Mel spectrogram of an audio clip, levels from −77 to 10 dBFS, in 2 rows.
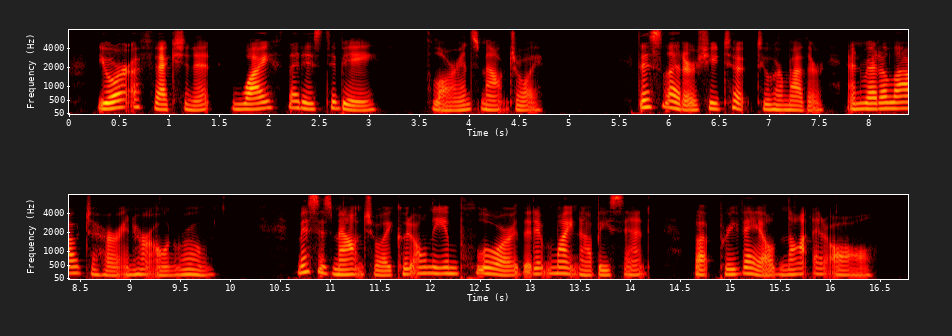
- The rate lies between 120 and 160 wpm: Yes, average, 145 wpm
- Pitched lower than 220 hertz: Yes, medium, 185 Hz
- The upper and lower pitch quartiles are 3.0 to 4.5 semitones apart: Yes, average, 4.2 semitones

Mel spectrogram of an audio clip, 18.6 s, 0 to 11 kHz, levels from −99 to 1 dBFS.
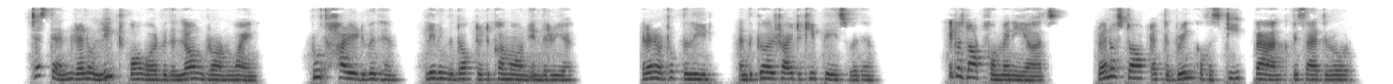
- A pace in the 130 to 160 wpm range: No, average, 175 wpm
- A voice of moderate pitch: No, high, 200 Hz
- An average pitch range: Yes, average, 4.0 semitones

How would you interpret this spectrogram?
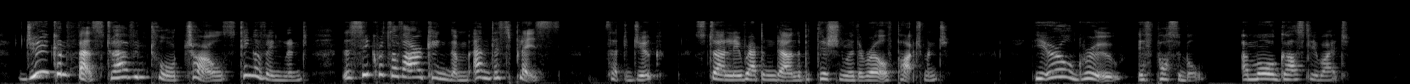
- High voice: Yes, high, 245 Hz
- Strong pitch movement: Yes, wide, 7.7 semitones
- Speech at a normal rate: Yes, average, 170 wpm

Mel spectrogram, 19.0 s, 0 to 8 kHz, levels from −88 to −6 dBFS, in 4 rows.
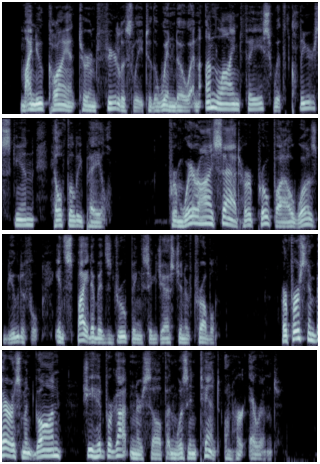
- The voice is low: Yes, low, 130 Hz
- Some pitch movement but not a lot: No, wide, 6.1 semitones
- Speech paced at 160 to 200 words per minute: No, average, 150 wpm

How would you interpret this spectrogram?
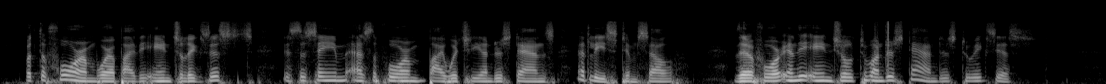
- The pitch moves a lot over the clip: No, average, 3.8 semitones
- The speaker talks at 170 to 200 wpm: No, average, 155 wpm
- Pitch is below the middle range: No, medium, 155 Hz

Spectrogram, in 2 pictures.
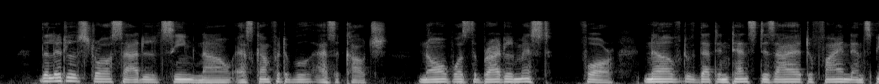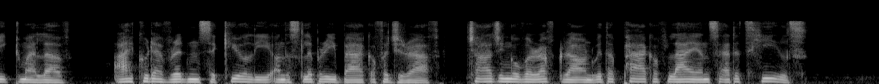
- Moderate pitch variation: No, narrow, 2.3 semitones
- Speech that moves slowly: No, average, 180 wpm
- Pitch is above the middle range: No, low, 115 Hz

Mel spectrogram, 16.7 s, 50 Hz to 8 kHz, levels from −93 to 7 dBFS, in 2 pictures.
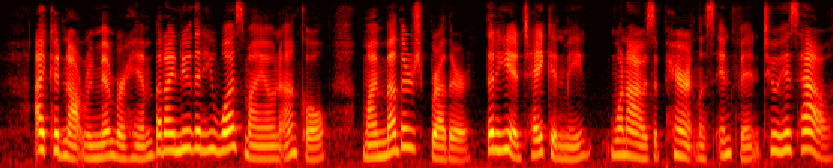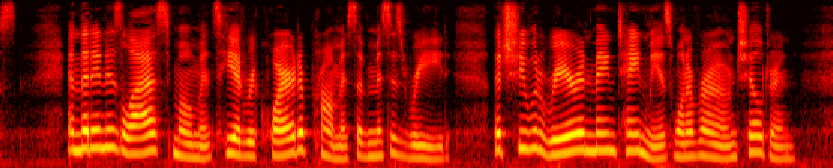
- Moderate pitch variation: No, wide, 7.5 semitones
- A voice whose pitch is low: No, high, 215 Hz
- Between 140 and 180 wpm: No, average, 195 wpm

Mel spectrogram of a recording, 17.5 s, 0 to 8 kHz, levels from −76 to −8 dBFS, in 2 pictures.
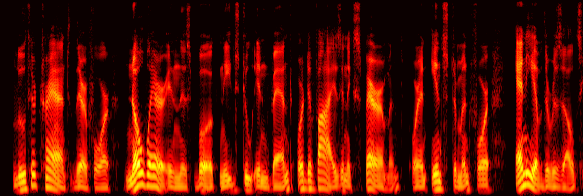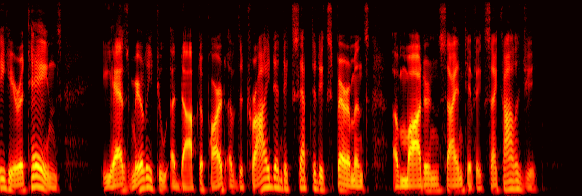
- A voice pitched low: Yes, very low, 90 Hz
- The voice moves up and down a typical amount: No, wide, 7.1 semitones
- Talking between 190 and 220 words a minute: No, average, 145 wpm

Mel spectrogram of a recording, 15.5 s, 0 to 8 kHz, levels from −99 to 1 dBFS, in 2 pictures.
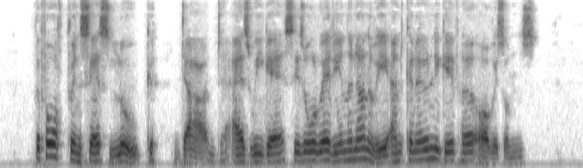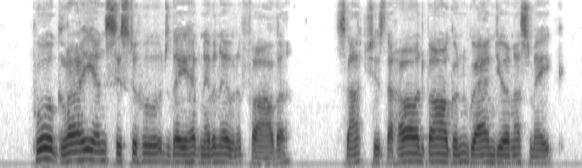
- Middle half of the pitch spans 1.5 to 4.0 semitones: Yes, average, 3.6 semitones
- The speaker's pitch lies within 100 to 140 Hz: Yes, low, 135 Hz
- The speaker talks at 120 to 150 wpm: Yes, average, 145 wpm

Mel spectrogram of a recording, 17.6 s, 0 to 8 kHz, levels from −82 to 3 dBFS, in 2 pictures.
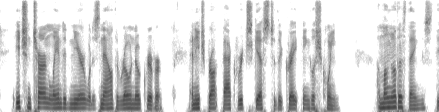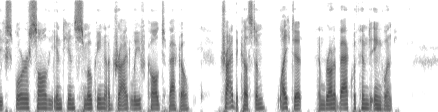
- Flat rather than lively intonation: Yes, narrow, 2.0 semitones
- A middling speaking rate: Yes, average, 165 wpm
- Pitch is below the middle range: Yes, low, 110 Hz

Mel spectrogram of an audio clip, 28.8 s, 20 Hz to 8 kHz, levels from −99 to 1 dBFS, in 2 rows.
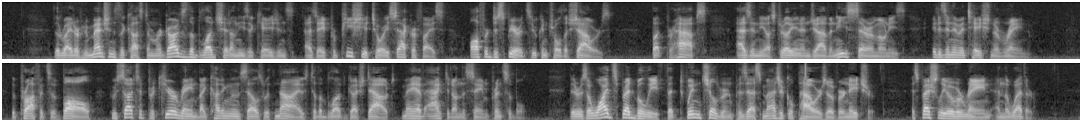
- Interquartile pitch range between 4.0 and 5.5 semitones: Yes, average, 4.3 semitones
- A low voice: Yes, low, 110 Hz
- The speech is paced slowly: No, average, 175 wpm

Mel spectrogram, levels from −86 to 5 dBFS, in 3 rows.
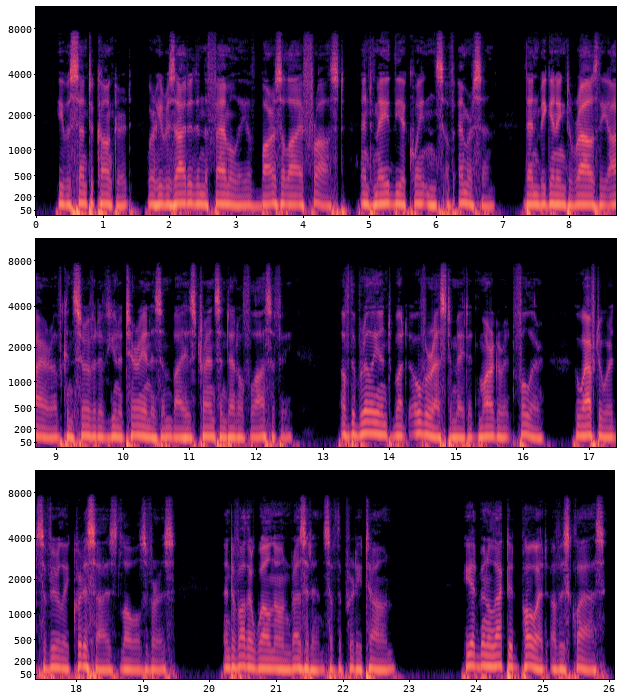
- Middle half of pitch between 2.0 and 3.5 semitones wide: Yes, average, 2.8 semitones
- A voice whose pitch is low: Yes, low, 105 Hz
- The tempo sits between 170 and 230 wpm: No, average, 145 wpm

